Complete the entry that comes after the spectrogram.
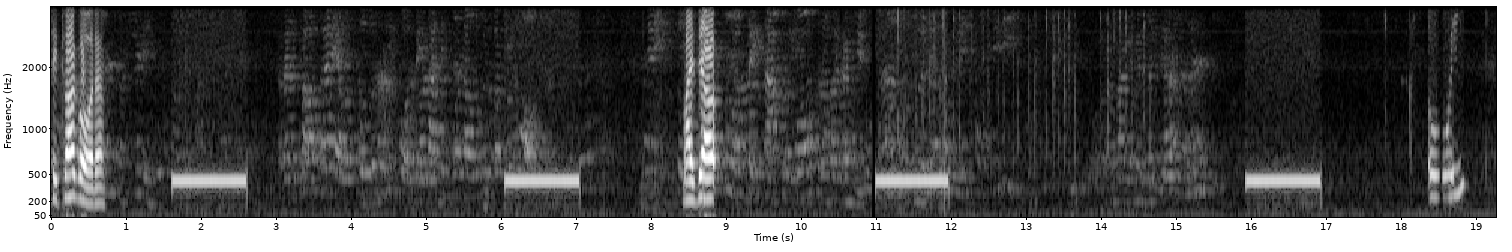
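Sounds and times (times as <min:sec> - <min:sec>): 
speech: 0:00.0 - 0:00.8, 0:08.4 - 0:09.0
telephone busy tone after a dropped call: 0:01.6 - 0:02.6, 0:06.1 - 0:07.1, 0:11.0 - 0:12.0, 0:16.0 - 0:17.0.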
